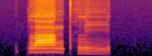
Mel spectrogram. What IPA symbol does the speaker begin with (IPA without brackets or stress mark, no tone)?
p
